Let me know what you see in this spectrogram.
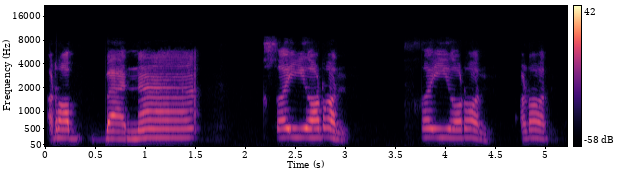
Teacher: ro yang berharakat fathah, ro berharakat fathah tanwin dia dibaca tebal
